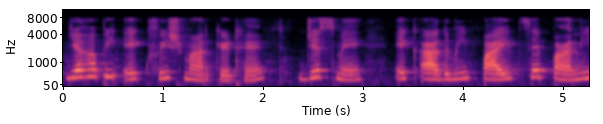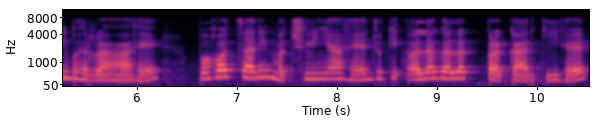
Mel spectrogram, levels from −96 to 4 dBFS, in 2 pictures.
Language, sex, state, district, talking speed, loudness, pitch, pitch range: Hindi, female, Bihar, Samastipur, 150 wpm, -33 LUFS, 230 Hz, 195-255 Hz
